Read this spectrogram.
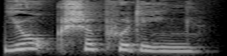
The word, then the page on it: yorkshire pudding: British English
